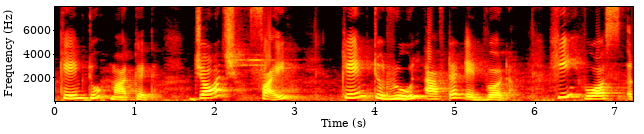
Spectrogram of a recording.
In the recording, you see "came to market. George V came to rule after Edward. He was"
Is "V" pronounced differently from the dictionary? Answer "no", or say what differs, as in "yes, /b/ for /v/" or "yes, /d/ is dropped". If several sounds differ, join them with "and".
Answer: yes, /f/ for /v/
